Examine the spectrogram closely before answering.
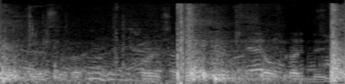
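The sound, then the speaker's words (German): Sharp rifle gunshots from Kurdish Peshmerga fighters firing prone at an assigned target on a shooting range near Erbil; two loud, abrupt cracks cut through ongoing talking. “Drei kurdische Kämpfer liegen auf dem Boden und schießen dreimal auf eine ihnen zugewiesene Zielscheibe.”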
